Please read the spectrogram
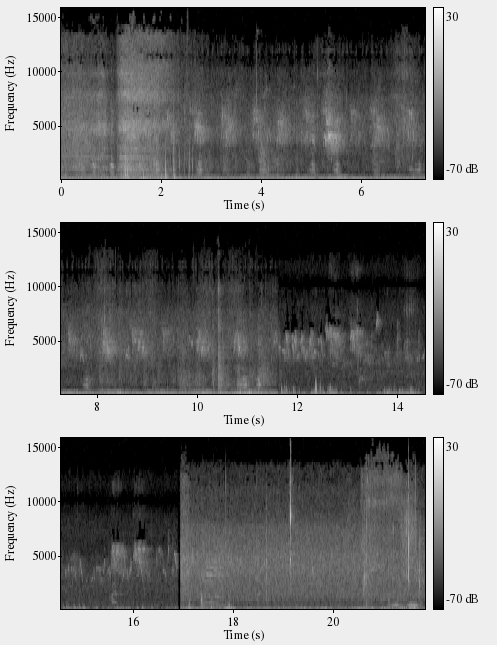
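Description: Birds calling over and over, a rapid run of short calls that lasts through the first twelve seconds or so, then dies down.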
